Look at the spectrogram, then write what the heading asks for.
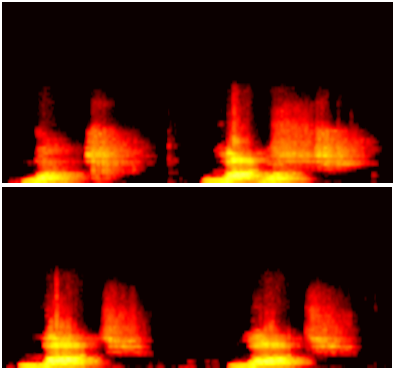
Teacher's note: want to add a sound of that and and okay so watch is ended by cha cha there is no vibration so it's a voiceless sound · a voiced sound now say the verb watch watch watch watch focus on the last sound there is no vibration and that's because is a voiceless sound when we want to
